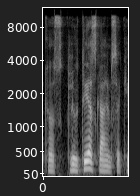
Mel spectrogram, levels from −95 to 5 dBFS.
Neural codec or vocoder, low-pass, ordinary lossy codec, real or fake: none; 9.9 kHz; Opus, 32 kbps; real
